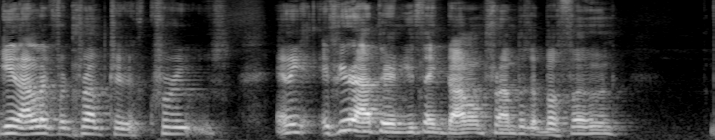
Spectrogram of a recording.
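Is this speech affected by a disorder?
Yes: cerebral palsy; power wheelchair.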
